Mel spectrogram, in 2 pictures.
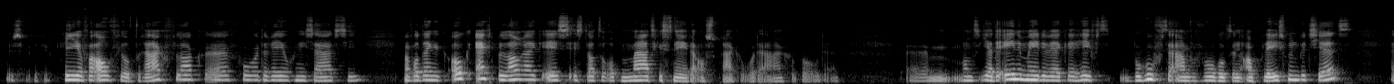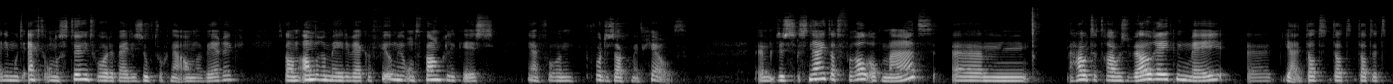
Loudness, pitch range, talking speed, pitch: -23 LUFS, 175-210 Hz, 185 wpm, 185 Hz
